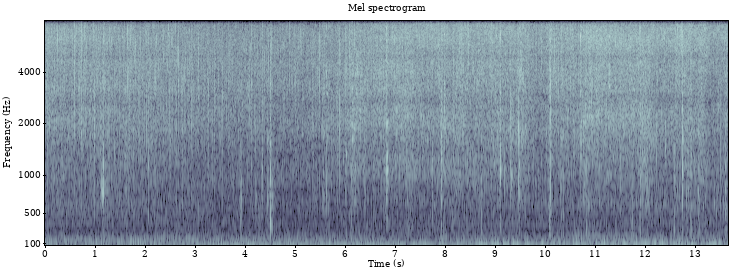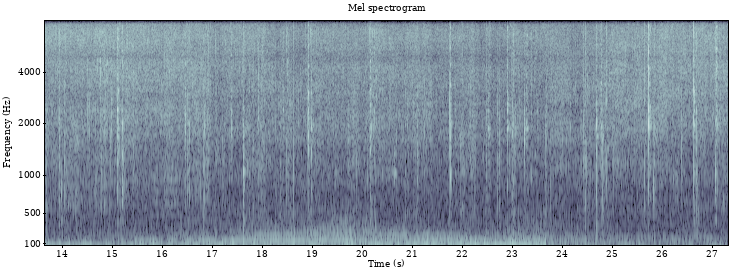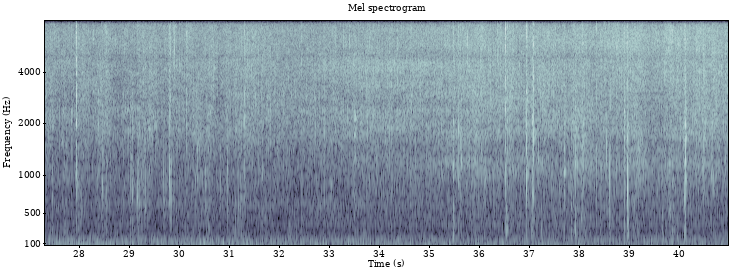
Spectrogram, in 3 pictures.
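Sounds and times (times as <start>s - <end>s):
crab frying in a pan: 0.0s - 40.9s
low rumble: 2.3s - 29.0s
metal ladle scraping a pan: 5.5s - 31.5s.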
